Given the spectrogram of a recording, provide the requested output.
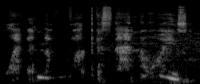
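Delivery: hushed, spooked question; alarmed whisper. Real, not acted. Alarmed by gunshot-like noise.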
